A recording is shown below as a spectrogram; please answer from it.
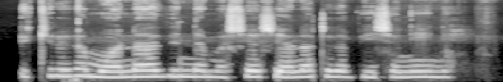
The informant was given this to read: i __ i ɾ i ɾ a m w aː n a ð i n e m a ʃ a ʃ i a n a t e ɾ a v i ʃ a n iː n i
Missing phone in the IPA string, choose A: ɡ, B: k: B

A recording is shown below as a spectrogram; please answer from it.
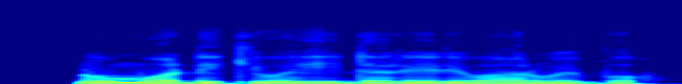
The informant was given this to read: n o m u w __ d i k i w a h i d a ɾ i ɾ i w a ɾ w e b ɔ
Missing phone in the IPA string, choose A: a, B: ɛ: A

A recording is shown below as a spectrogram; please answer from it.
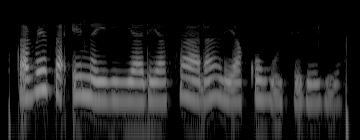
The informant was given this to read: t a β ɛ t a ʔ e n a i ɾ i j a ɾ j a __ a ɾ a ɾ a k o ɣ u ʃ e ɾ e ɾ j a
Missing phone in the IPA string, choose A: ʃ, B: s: A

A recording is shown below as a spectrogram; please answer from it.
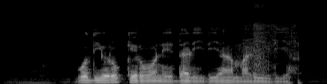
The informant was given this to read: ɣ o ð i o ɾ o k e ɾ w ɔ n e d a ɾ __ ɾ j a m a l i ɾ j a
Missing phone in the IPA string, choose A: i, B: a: A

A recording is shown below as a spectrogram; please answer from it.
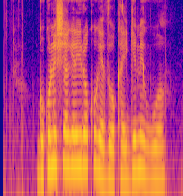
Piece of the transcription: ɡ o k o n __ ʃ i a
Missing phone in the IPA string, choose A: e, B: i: A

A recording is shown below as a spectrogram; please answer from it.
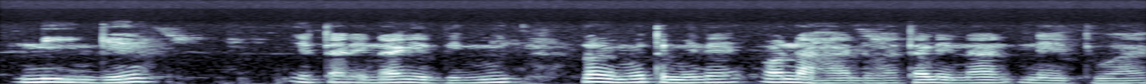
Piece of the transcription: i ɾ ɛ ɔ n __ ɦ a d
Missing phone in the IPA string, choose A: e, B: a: B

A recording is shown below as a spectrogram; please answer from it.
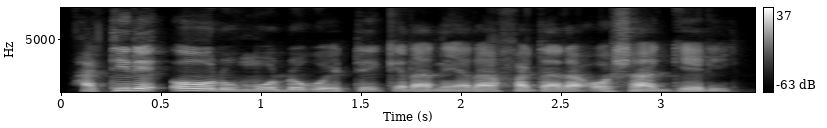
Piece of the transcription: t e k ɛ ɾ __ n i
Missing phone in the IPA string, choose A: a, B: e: A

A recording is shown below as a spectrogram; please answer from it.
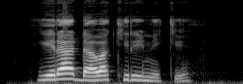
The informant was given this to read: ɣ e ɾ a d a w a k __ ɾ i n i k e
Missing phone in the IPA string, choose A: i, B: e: A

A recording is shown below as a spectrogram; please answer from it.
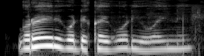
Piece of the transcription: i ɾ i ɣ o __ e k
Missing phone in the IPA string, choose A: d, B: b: A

